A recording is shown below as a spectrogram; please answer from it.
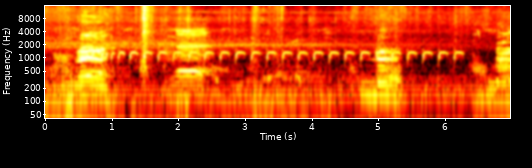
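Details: Cattle moving along a countryside road moo briefly at the start and again near five seconds, while a steady run of quick, evenly spaced, hooked high calls fills most of the stretch.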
